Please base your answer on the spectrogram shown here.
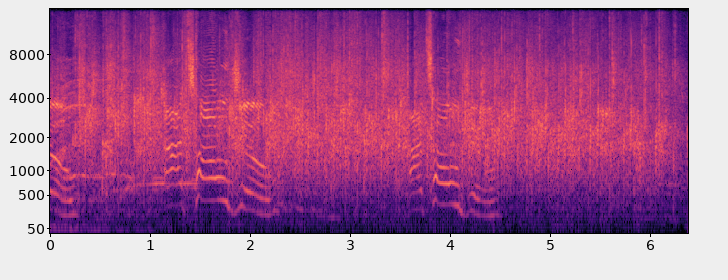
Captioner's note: audience applauding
